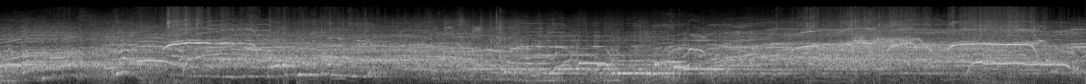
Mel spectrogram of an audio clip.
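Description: A large crowd of young fans screams and cheers loudly.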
